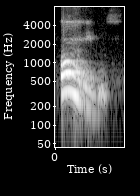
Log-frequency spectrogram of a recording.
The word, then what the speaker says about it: ônibus: Qual é mais forte? É o on, que ocupa qual posição na palavra? Ocupa a terceira posição, né?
